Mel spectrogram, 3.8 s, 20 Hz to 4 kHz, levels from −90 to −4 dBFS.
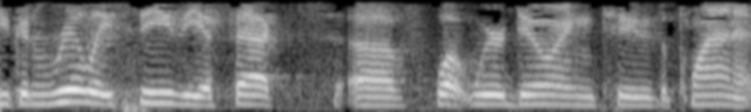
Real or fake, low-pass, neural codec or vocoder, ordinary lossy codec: real; 3.6 kHz; none; MP3, 16 kbps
